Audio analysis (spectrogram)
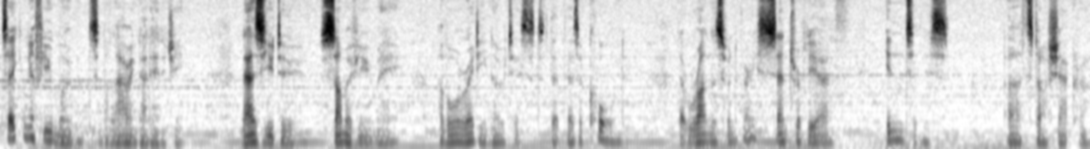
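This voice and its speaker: A man guides a sleep meditation in a very deep voice with a creaky, gravelly edge. He gives soothing instructions in short phrases, leaving pauses between them. Music plays behind him. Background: background music.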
